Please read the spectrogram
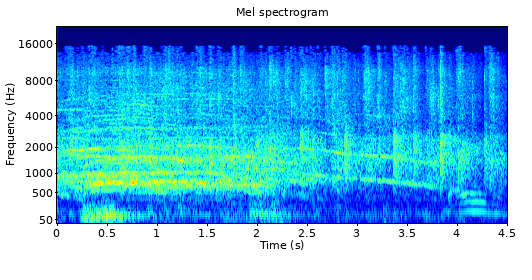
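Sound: audience cheering and applause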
